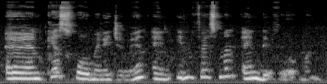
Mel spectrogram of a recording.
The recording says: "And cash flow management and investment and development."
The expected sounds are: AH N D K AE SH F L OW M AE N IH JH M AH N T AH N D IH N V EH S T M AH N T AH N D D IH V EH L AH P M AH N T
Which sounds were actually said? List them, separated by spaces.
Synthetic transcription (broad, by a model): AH N K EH S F OW M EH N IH JH M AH N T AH N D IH N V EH S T M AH N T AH N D D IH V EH L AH P M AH N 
